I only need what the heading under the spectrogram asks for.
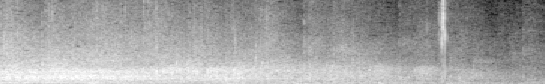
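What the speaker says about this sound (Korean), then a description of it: "자, 이렇게 박수를 주시니 저희가 앵콜을 안 할 수가 없어서." Concert audience applause calling for an encore fills the hall as a dense, even patter of many hands, fairly quiet and gradually fading, with one brief sharp sound near the end.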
